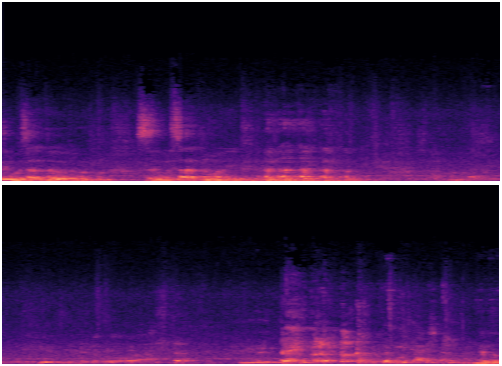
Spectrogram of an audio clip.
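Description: A man laughs into a microphone.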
